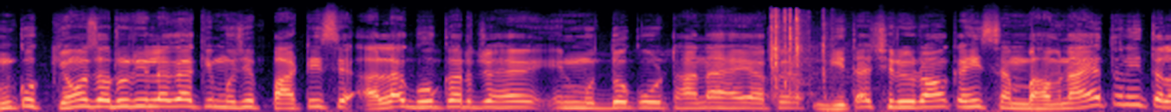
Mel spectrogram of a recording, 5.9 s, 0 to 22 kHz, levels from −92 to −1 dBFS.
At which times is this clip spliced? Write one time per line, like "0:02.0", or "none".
0:04.0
